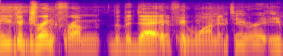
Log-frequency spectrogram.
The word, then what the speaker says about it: bidet: so I mean you could drink from the bidet if you wanted to you probably could but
